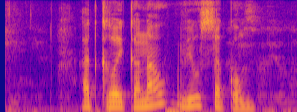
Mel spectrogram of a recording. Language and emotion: Russian, neutral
